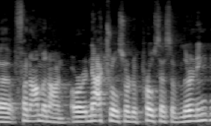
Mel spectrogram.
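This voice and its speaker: A man with a Canadian accent and an unremarkable speaking voice, fairly high in pitch, fairly quick, with fairly even intonation. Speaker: Islamic scholar, Quran teacher. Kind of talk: lecture. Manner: conversational.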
